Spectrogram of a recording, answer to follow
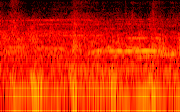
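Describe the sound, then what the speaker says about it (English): Crowd at a professional ultimate frisbee game between DC Shadow and Austin Torch, a loud steady roar of cheering and shouting with rhythmic stomping or clapping bursts about every half second. "Crowd noise is loud."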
